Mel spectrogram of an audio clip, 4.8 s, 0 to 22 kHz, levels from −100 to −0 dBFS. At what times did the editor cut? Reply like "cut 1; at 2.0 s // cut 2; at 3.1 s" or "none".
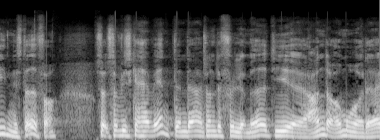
cut 1; at 1.2 s // cut 2; at 2.5 s

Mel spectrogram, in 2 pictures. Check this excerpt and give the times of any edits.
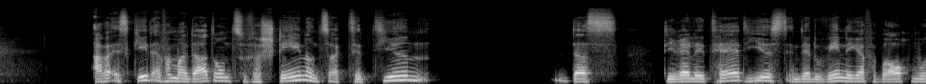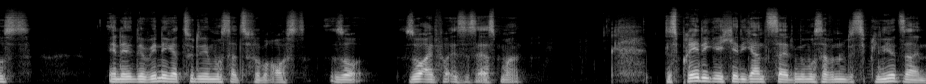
cut 1; at 7.4 s // cut 2; at 15.8 s // cut 3; at 17.2 s

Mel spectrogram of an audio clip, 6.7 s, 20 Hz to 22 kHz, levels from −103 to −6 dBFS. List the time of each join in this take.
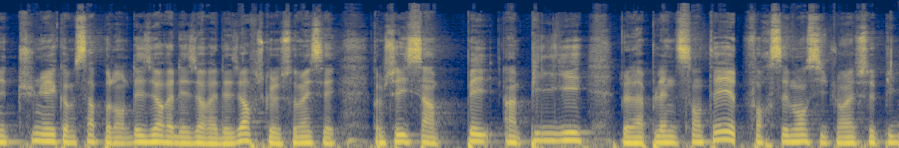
cut 1; at 5.5 s

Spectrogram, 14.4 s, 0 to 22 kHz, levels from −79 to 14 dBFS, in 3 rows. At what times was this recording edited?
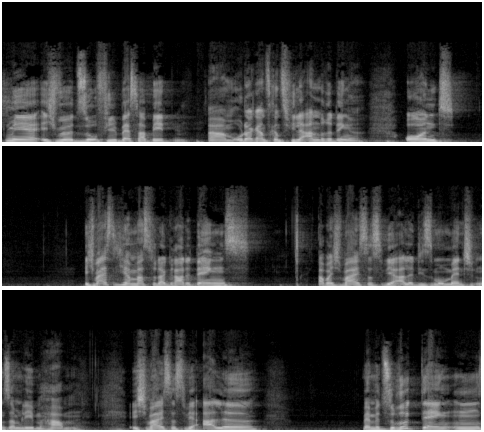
cut 1; at 2.0 s

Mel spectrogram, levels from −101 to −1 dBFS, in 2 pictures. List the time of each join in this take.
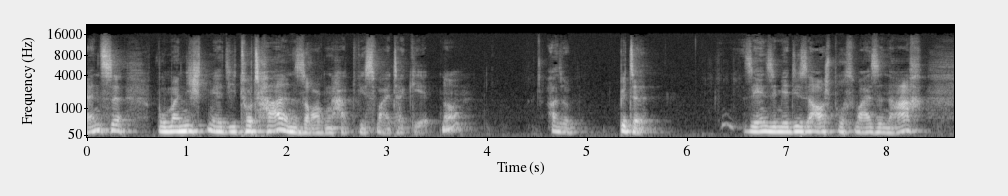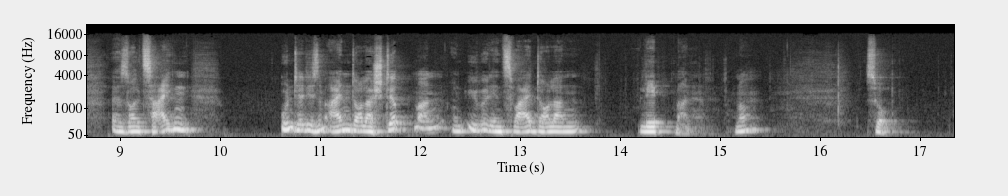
cut 1; at 15.1 s

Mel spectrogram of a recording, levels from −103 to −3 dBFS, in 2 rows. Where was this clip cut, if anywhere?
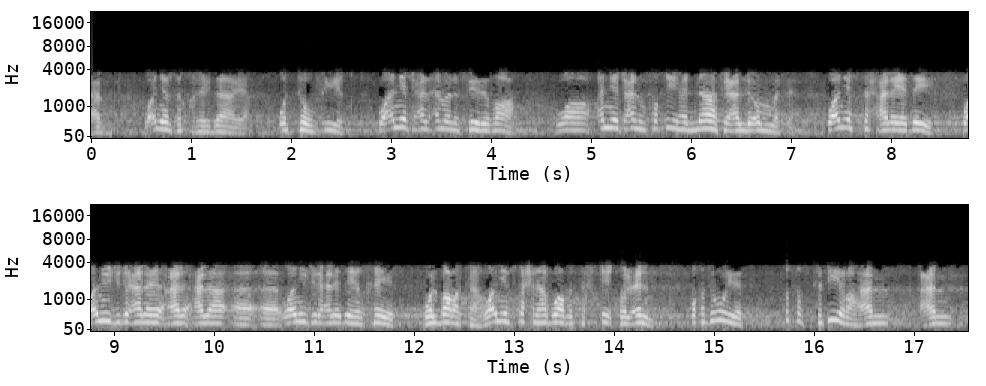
cut 1; at 7.8 s

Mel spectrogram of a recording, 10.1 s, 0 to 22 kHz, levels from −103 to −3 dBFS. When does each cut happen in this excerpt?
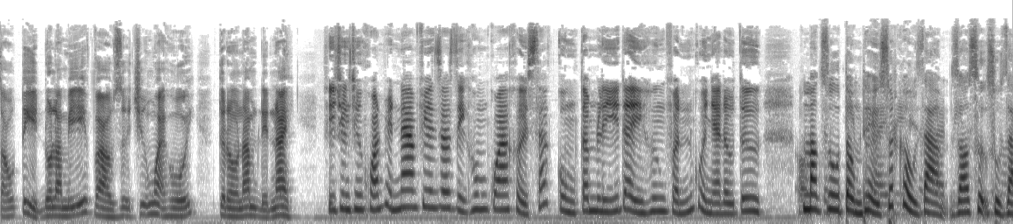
cut 1; at 3.1 s // cut 2; at 8.0 s

